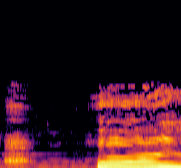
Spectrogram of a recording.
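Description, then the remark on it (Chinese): A voice reading a story aloud imitates a big yawn by the sleepy character Nini: a brief breathy intake, then a loud, sustained, slightly falling open-mouthed tone that holds to the end. “这时，妮妮打了个大哈欠。”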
